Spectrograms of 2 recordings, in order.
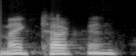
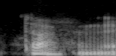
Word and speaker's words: Tauchman: Mike Tauchman was supposed to be, and I'm saying that right? Mike Tauchman? Tauchman, yeah? – Yeah.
